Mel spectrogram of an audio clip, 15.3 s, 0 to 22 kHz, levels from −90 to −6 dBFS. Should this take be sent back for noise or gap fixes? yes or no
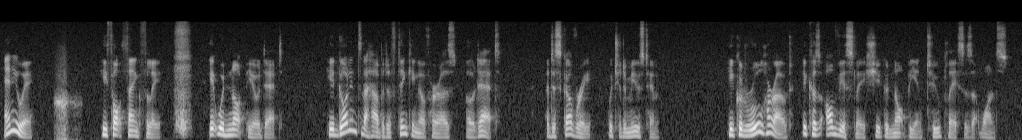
yes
